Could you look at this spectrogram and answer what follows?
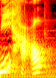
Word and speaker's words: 你好: Please take note that when we have two third tones, the first third tone is pronounced as the second tone. In 你好, 你 is pronounced as the second tone.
